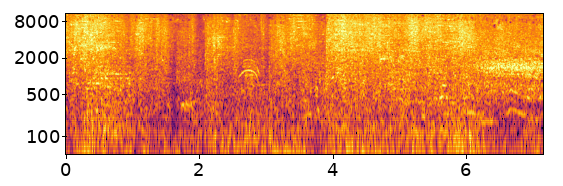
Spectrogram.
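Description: Fantasy battle sound effects crackle and whoosh.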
